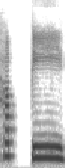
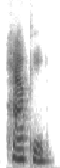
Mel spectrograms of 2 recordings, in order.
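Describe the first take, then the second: First: It is said loosely with Japanese katakana sounds. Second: It is said carefully with English H and vowel sounds. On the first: The speaker calls it wrong. "なんとなくハッピーじゃなくて" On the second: The speaker calls it right. "は、い、ハッピー"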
